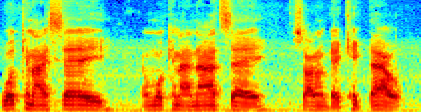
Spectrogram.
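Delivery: plain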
